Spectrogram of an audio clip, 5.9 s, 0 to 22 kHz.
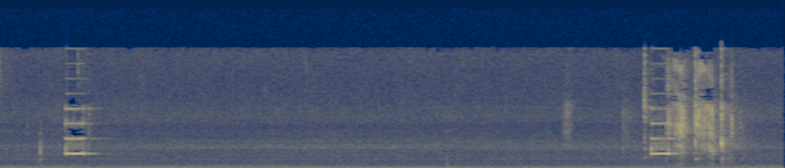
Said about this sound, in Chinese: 放进烤箱烤30分钟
